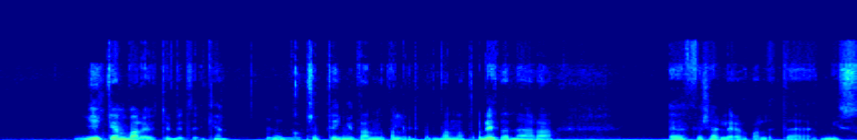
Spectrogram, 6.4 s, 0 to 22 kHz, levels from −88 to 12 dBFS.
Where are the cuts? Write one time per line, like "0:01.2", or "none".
0:02.3
0:03.1
0:03.7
